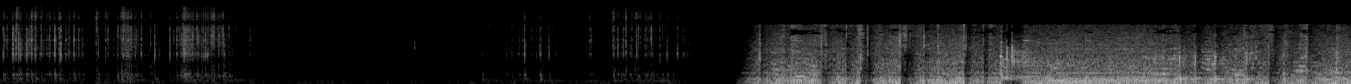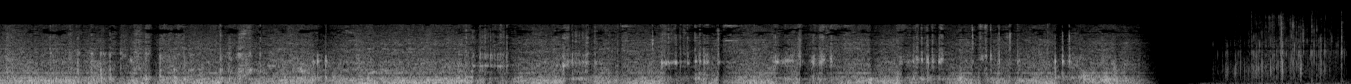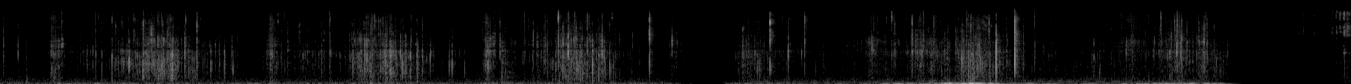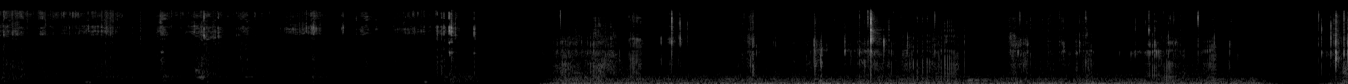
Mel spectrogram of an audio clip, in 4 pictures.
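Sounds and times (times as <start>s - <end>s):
crunching and crackling handling: 0.0s - 7.1s, 25.5s - 54.0s.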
